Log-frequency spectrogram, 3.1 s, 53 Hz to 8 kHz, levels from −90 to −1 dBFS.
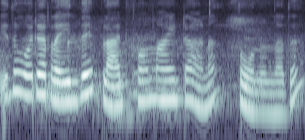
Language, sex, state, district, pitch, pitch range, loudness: Malayalam, female, Kerala, Kollam, 220 Hz, 190-265 Hz, -16 LUFS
